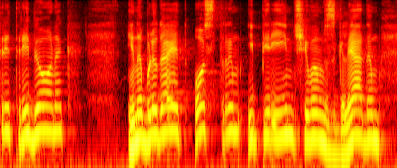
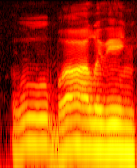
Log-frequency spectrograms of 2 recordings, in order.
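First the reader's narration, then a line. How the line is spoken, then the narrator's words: Quiet grumbling, old nanny. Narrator (Russian): тихо ворчит нянька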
